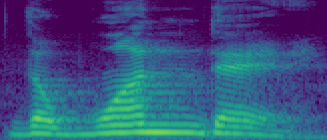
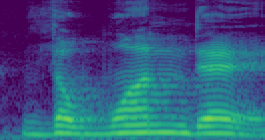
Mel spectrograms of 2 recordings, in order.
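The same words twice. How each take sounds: First: One drawn out slow and loud; stress on one. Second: The word one stretched slow and louder; stress on one. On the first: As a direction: hammer the word One again, slowly. Repeats emphasis on worst day. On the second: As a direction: lean hard on one, slowly. Stressing worst day of year. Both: Real, not acted.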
